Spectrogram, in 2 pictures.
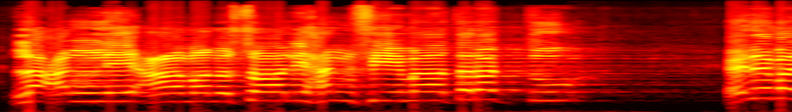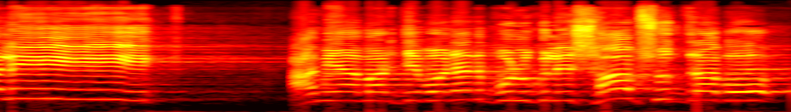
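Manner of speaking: high, loud, slow begging chant; loud pleading cry. Acted. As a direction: wail the promise to mend your ways. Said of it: "তখন সে সঙ্গে সঙ্গে বলে".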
